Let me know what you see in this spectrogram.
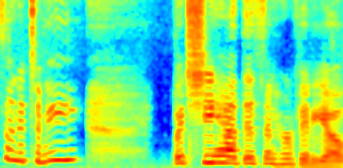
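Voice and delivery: close to tears. Talking about a woman who shared it in her video, the speaker is tearing up. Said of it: "I'm tearing up".

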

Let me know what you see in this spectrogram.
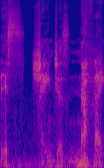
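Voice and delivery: hissing voice. Stefano hissing at the three children. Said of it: "he hissed at them".

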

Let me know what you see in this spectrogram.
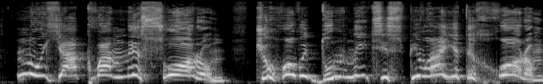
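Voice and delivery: sudden, very high, scolding shout. Narrator reads a duck's line to the quails and the river, shouting suddenly. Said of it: "і крикнула раптом".

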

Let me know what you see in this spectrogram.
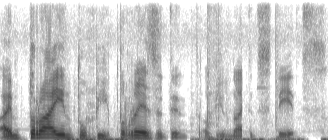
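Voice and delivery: put-on booming Russian accent, slow and drawn out. Imitating a quote about trying to be president: Arnold Schwarzenegger, Russian-sounding. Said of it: "You're in Russian mode there".

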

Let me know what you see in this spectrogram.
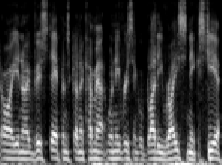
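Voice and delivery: ordinary talk

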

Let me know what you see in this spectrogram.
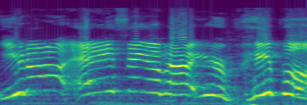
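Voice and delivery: mock very high-pitched, furious, angry outburst. Retelling a character scolding him about his people: imitating an angry character. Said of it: "she's very angry at him".

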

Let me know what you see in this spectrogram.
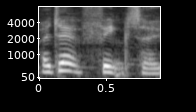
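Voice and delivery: plain

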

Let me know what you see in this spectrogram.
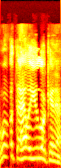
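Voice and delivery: shouting high and fast.

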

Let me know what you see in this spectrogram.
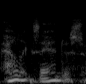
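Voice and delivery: faint, barely-there whisper, scarcely voiced. Retelling a young soldier's reply when asked his name: imitating a faint whisper. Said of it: "with just barely a whisper".

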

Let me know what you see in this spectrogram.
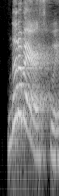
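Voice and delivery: loud, tearful squeak through tears. Patrick, in tears, answering mr. johnson's question, tearful squeak. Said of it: "Patrick squeaked out".

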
